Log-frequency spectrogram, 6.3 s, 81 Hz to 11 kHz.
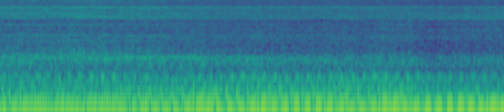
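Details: Chevy Tahoe first start after finishing the wiring: deep, steady V8 burble at a quick, even idle, every beat firm and regular with no knock or tick; dash shows everything good. Healthy running.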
